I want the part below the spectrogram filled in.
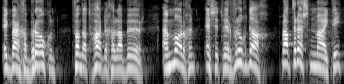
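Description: A man's voice: high-pitched, a little slow, sharp tone. A male narrator voicing a worn-out farmhand who grumbles in a storybook. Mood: grumbling.

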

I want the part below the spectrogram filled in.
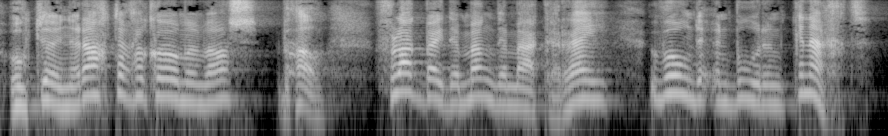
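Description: A man reading a storybook aloud, slow and expressive. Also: high voice. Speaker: narrator.

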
